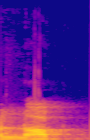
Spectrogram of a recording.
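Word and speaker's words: knock: बाद she heard a नॉक एट her door उसने अपने दरवाजे पर एक नॉक यानी क्या होता है के एन एक साथ हो तो के साइलेंट होता है खटखटाने की आवाज सुनी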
